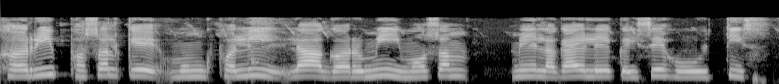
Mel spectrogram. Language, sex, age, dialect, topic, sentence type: Chhattisgarhi, male, 25-30, Northern/Bhandar, agriculture, question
